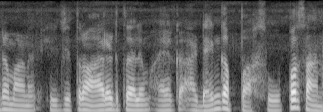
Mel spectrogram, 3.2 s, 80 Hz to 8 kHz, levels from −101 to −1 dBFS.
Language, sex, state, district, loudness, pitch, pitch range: Malayalam, male, Kerala, Kasaragod, -23 LUFS, 135 Hz, 130-145 Hz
